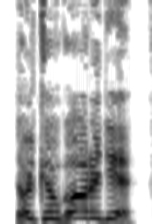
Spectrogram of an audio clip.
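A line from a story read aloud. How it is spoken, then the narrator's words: Shouting over roaring noise. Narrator (Russian): крикнул Лапсанг, перекрывая спутную струю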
